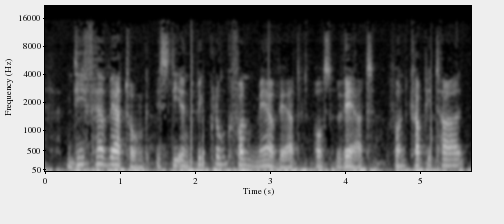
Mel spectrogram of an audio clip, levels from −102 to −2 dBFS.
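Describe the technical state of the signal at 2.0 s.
Two loud pops follow "ist die" at 1.95–2.13 s, about 20 dB above the speech, likely a voltage spike; unlike a dropout, speech continues underneath.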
